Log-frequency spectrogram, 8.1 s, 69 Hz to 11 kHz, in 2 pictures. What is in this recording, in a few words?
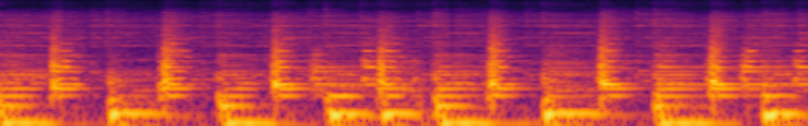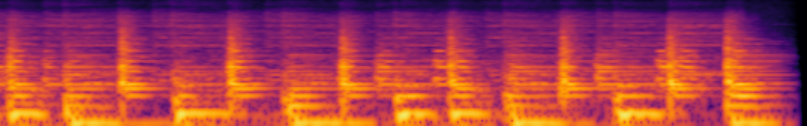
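B1 trombone, dixie, mellotron; DIXIE+TRMBN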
